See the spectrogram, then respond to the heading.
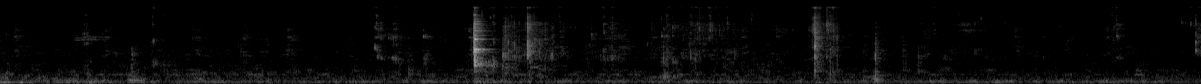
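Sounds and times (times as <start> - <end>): quiet chewing: 0.1 - 12.0
fried bread crackling torn: 5.0 - 8.8.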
